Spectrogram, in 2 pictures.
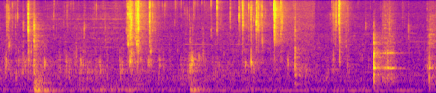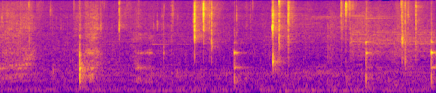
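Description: Cookware clanking and scraping: a utensil knocking against metal pots as a tomato-and-ground-beef mixture is moved into a pot of cooked beans. The knocks are irregular, several with a short metallic ring.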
